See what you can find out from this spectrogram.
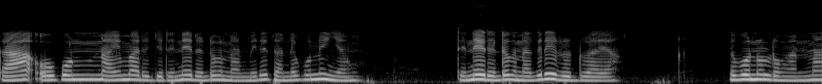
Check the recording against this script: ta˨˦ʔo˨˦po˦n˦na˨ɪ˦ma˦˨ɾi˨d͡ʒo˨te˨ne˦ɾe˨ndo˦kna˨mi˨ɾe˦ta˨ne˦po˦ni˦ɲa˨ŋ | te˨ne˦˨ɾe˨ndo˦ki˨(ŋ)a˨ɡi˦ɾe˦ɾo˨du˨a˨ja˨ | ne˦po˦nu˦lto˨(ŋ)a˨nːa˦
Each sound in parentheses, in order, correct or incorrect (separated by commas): incorrect, correct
